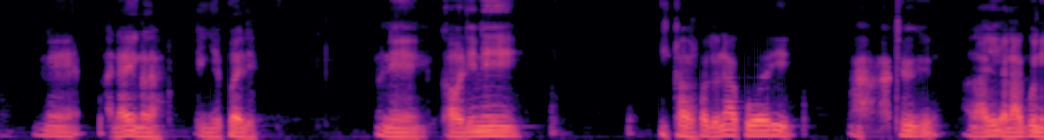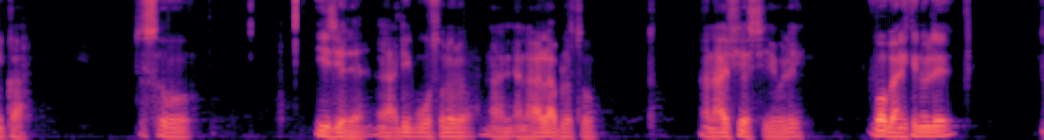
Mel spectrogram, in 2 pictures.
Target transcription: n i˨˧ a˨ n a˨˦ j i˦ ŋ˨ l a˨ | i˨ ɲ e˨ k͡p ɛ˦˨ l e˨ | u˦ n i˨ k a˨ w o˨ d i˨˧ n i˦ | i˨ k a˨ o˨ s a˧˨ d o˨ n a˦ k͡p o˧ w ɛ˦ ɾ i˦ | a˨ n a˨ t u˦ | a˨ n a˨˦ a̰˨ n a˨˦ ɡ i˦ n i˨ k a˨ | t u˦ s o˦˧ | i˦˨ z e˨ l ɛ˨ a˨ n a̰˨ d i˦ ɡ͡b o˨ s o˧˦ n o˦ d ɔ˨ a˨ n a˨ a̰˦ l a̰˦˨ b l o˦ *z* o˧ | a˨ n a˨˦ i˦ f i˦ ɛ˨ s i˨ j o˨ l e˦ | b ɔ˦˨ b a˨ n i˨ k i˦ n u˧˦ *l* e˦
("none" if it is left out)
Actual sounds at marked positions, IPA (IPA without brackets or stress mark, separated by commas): s, l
